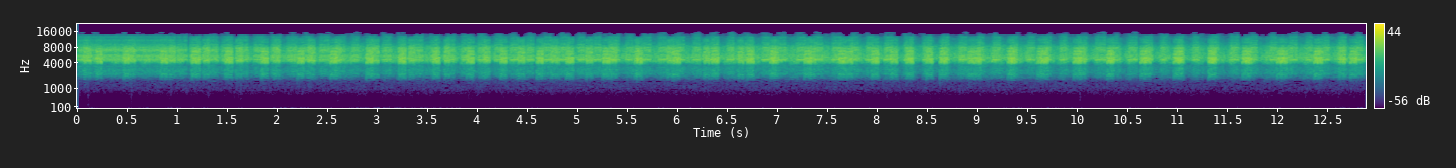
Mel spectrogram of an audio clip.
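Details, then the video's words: Midsummer cicada chorus in a pine forest in Greece, a loud unbroken shrill buzz pulsing rapidly, roughly three throbs per second, with nothing else standing out. "Cicadas singing in midsummer - Nature sounds from the Greek fauna - Sounds of cicadas"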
